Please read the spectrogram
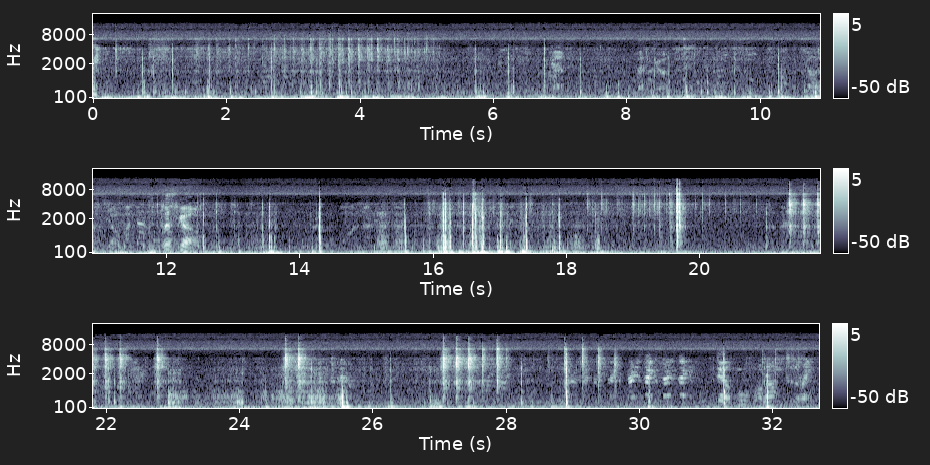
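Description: Airsoft gameplay heard from a head-mounted camera: the player's movement and footsteps, with scattered sharp clicks and several short bursts of rapid clicking from airsoft guns firing, the densest bursts in the second half.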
